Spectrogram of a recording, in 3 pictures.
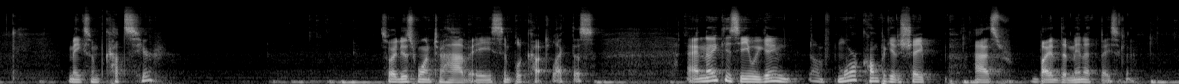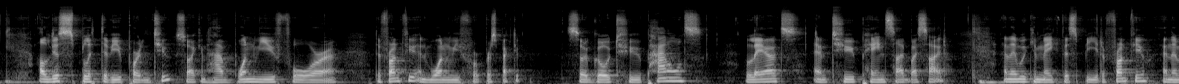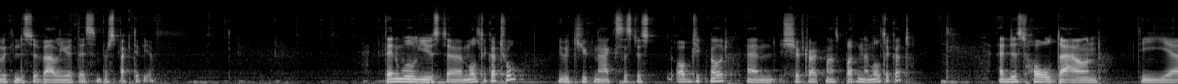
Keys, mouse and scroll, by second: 1.3 ctrl+middle click, 2.9 ctrl+middle click, 2.9 w, 3.4 ctrl+b, 3.5 ctrl+middle click, 4.4 q, 5.9 Delete, 6.8 alt+right click, 7.1 alt+click, 9.6 space, 11.4 space, 12.3 alt+right click, 21.5 space, 22.6-23.3 scroll up 1, 23.5 alt+click, 23.8 alt+right click, 24.4 alt+middle click, 24.8 alt+right click, 25.6 alt+right click, 25.9 alt+middle click, 26.5 alt+right click, 27.2 alt+middle click, 27.9 alt+c, 29.1 w, 29.3 right click, 29.9 shift+right click, 33.0 shift+click.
